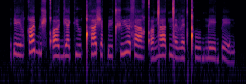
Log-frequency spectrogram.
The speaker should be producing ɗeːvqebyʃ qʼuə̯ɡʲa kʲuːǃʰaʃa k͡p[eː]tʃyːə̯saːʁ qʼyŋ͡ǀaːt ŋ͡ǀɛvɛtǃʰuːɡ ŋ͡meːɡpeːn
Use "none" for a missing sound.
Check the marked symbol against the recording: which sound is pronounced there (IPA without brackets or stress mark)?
yː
